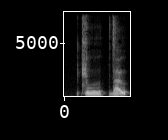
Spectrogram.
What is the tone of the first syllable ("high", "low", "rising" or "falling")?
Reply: high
